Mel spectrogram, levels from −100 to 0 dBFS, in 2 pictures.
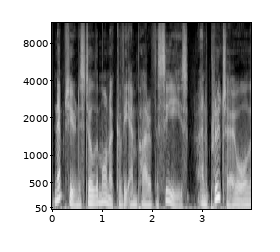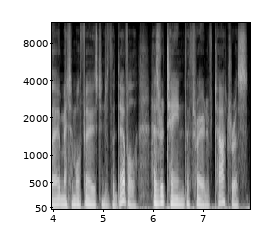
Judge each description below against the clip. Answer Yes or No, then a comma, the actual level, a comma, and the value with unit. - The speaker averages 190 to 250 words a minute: No, average, 180 wpm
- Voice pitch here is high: No, low, 110 Hz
